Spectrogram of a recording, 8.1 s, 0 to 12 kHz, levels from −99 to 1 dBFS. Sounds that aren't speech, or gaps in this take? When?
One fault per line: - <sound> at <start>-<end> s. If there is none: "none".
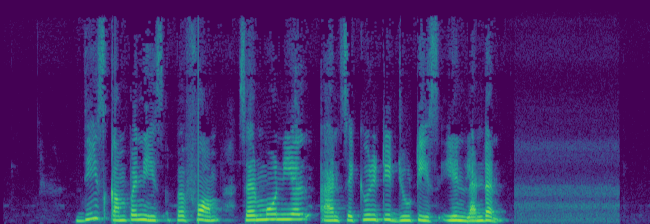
none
